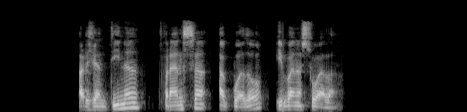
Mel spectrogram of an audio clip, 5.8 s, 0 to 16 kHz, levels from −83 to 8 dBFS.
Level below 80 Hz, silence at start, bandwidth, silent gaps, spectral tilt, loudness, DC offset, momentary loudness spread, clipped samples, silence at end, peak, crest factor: -54 dBFS; 1 s; 8.2 kHz; 1.92-1.97 s, 2.66-2.72 s; -4.5 dB/octave; -17 LUFS; under 0.1%; 6 LU; under 0.1%; 1.65 s; -2 dBFS; 18 dB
